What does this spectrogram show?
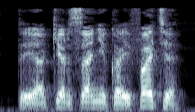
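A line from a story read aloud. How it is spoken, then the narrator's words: Dry question. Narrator (Russian): сухо спросил архимаг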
